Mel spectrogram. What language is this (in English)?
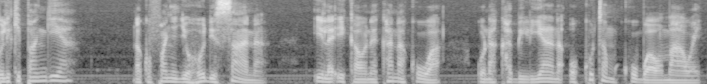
Swahili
